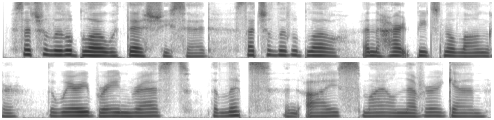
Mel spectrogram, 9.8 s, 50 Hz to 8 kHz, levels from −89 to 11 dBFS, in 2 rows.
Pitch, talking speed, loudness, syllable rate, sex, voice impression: 185 Hz, 170 wpm, -19 LUFS, 4.2 syllables/s, female, very feminine, slightly young, slightly adult-like, very thin, very relaxed, very weak, dark, very soft, muffled, slightly halting, slightly raspy, very cute, intellectual, slightly refreshing, very sincere, very calm, very friendly, very reassuring, unique, very elegant, sweet, very kind, very modest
